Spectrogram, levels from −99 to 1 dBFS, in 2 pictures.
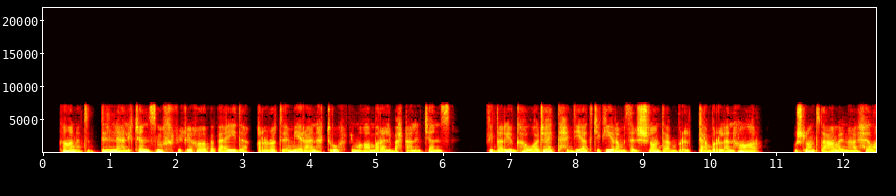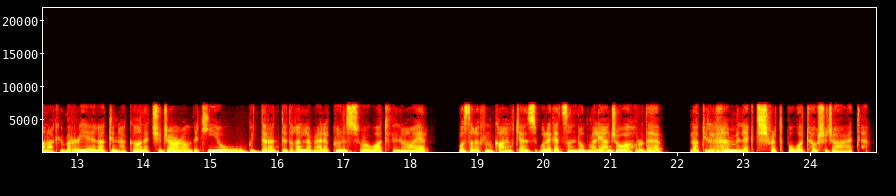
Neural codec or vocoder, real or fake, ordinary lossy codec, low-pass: codec, 24 kHz, 0.9 kbps, WavTokenizer, medium speech release version 1; fake; none; 7.2 kHz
